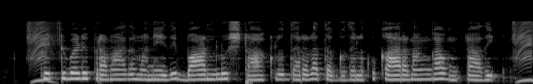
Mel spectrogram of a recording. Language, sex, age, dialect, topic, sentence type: Telugu, female, 31-35, Southern, banking, statement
